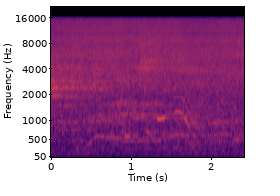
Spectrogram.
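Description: Steady rushing-water noise filling a large indoor space, with faint distant voices underneath.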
